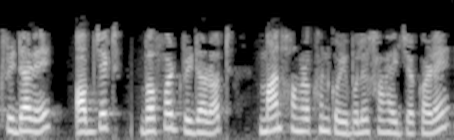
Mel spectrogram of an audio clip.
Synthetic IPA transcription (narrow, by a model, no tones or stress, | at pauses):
tɹidaɹɛ | ɔbd͡ʒek̚tbəfɔɹtɹidaɹɔt | manxɔŋɹɔkʰːɔnkoɹibɔlojxaɦajd͡ʒɔkɔɹɛ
